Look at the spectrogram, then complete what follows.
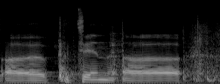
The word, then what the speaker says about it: poutine: Like our really like Quebec-based meal is poutine, like just like you will pronounce the president of Russia, I guess, but like it's way better than him.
